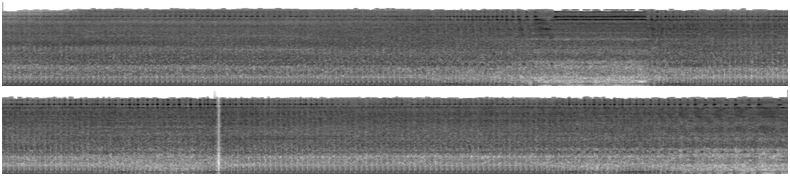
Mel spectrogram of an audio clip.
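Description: LEGO inline two-cylinder vacuum engine running on suction from a vacuum hose: a steady whooshing hiss of drawn air over the clatter of the running engine. Its note sags and recovers three times as a hand brakes the tyre flywheel, which stops it very easily.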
